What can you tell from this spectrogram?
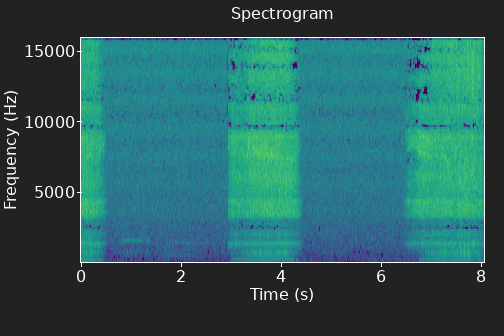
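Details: Man, who denies snoring, snoring heavily during sleep: loud, harsh, rasping snores, each over a second long, about one every four seconds, with quiet breathing between.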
